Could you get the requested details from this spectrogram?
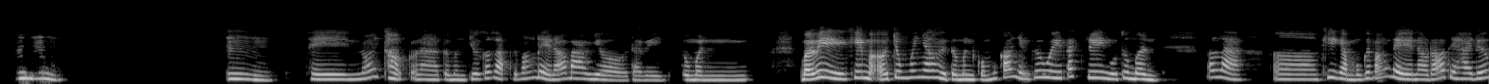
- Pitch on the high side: Yes, very high, 250 Hz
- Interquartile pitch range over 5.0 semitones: No, average, 4.4 semitones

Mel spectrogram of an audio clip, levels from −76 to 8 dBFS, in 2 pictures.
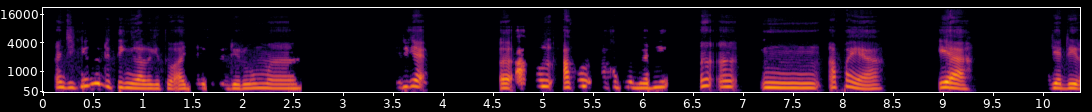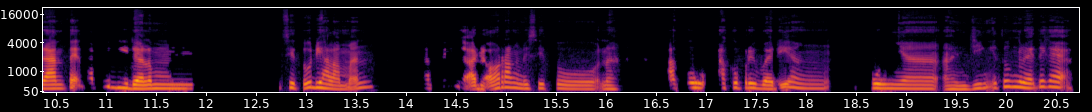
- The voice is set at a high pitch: Yes, high, 210 Hz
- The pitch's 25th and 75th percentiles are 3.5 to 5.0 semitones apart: Yes, average, 3.8 semitones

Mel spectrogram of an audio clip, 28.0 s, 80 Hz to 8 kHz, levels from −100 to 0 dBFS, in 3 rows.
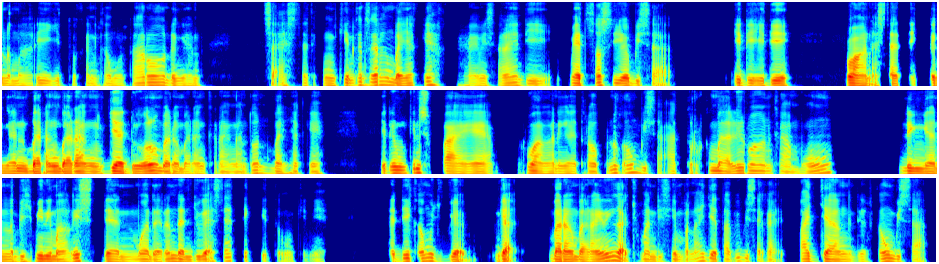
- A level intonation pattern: Yes, narrow, 2.1 semitones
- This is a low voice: Yes, very low, 95 Hz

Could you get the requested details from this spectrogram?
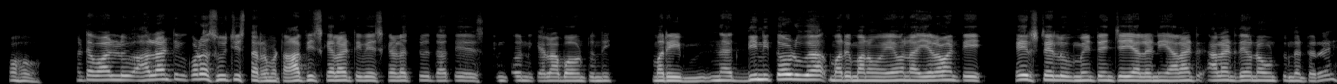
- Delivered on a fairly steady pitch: Yes, narrow, 2.3 semitones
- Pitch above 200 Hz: No, medium, 185 Hz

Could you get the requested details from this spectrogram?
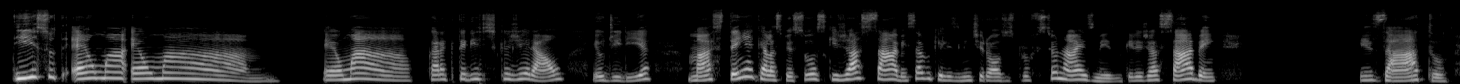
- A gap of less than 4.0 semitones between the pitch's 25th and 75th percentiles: No, wide, 5.6 semitones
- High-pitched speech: Yes, high, 220 Hz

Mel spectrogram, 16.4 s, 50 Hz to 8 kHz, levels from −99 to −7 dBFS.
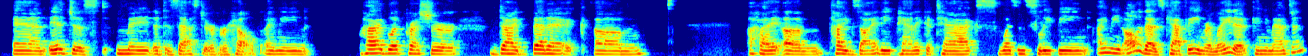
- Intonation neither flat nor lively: No, narrow, 2.3 semitones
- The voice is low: No, medium, 180 Hz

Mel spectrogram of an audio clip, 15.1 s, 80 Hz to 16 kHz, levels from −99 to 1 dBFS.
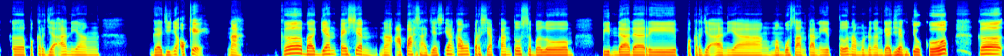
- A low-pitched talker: No, medium, 145 Hz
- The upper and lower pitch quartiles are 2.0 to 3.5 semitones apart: Yes, average, 2.9 semitones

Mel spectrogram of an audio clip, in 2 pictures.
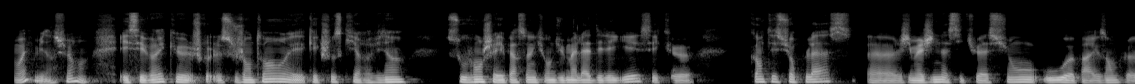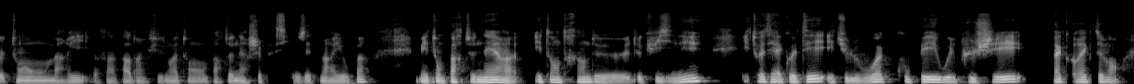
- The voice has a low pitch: Yes, low, 100 Hz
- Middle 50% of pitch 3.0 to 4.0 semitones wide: Yes, average, 3.5 semitones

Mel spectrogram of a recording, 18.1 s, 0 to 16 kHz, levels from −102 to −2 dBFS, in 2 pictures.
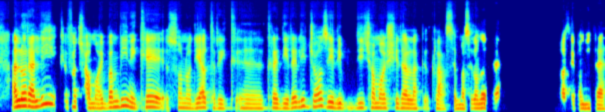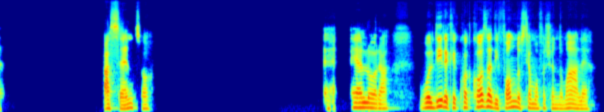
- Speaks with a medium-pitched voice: Yes, medium, 150 Hz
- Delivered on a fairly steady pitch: No, average, 3.4 semitones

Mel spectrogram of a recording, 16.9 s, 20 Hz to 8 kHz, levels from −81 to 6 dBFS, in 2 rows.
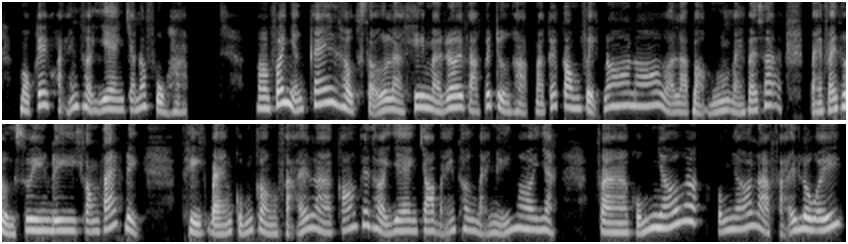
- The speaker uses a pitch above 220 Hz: Yes, high, 230 Hz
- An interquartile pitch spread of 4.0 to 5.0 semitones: No, wide, 5.4 semitones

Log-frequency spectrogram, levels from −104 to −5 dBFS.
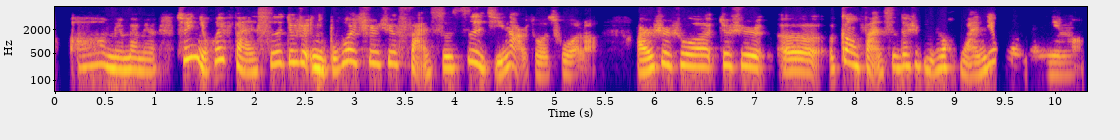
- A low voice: No, high, 215 Hz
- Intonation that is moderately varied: No, wide, 6.5 semitones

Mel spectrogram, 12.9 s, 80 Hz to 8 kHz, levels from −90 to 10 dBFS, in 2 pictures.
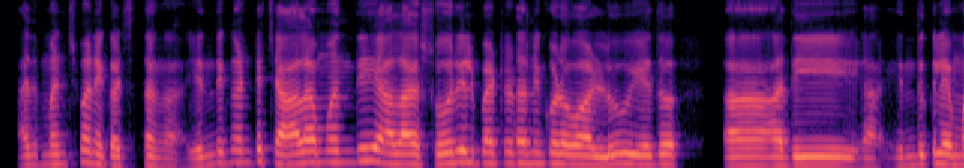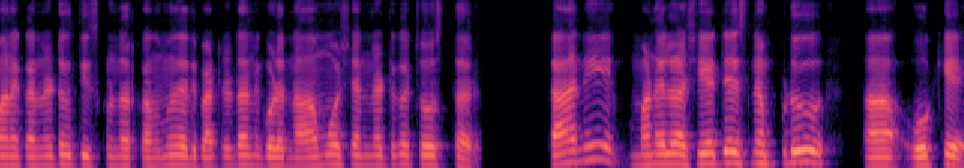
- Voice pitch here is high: No, medium, 165 Hz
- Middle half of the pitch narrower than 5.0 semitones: Yes, average, 2.9 semitones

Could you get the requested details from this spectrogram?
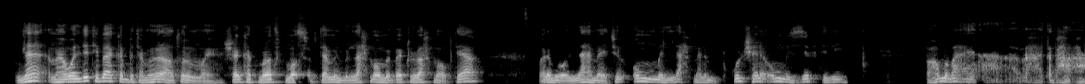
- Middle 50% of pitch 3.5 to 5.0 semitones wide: Yes, average, 4.5 semitones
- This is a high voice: No, low, 110 Hz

